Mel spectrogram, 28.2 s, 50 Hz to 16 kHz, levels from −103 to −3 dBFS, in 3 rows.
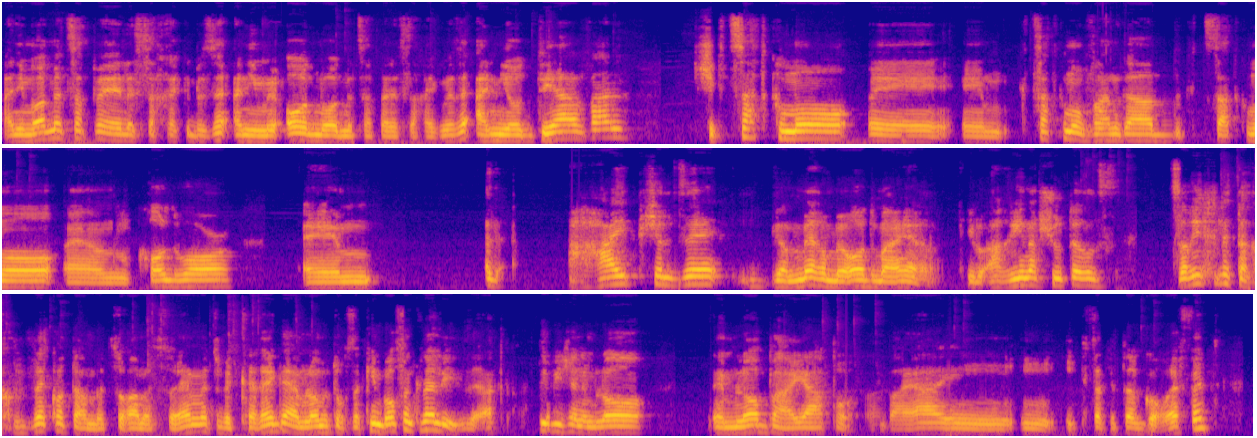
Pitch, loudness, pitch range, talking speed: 120 Hz, -21 LUFS, 105-145 Hz, 130 wpm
